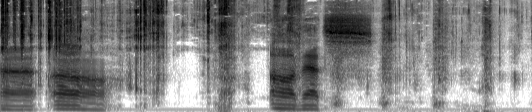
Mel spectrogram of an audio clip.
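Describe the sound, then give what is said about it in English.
Loud, irregular crunching of kettle-cooked potato chips being chewed, a series of sharp brittle bursts between drawn-out vocal exclamations from a person. “Dad has hers kettle cooked potato chips today.”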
